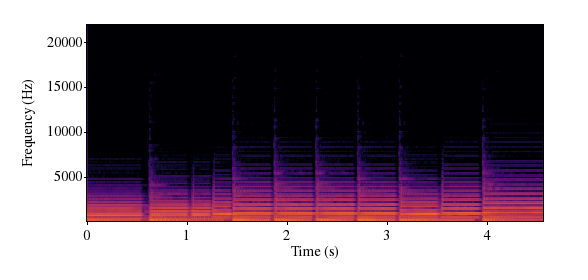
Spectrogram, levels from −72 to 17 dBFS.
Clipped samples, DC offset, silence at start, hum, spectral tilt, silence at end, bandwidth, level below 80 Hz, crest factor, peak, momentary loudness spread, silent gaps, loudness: under 0.1%; under 0.1%; 0 s; none; -7 dB/octave; 0 s; 9.4 kHz; -24 dBFS; 12 dB; -2 dBFS; 2 LU; none; -16 LUFS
